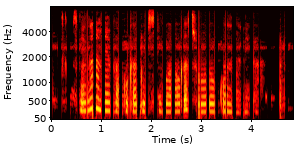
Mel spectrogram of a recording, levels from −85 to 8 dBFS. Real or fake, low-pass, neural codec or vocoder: real; 7.2 kHz; none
